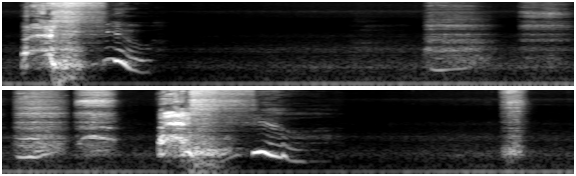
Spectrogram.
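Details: Person with a cold sneezing repeatedly into a face mask: several loud, partly muffled sneezes, each preceded by a sharp inward gasp.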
